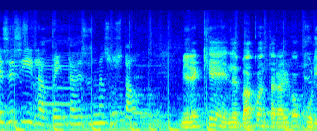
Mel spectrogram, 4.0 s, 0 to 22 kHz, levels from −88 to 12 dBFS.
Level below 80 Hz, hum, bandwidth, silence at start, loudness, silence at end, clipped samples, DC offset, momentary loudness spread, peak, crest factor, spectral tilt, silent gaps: -38 dBFS; none; 16 kHz; 0 s; -28 LUFS; 0 s; under 0.1%; under 0.1%; 9 LU; -8 dBFS; 20 dB; -5.5 dB/octave; none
